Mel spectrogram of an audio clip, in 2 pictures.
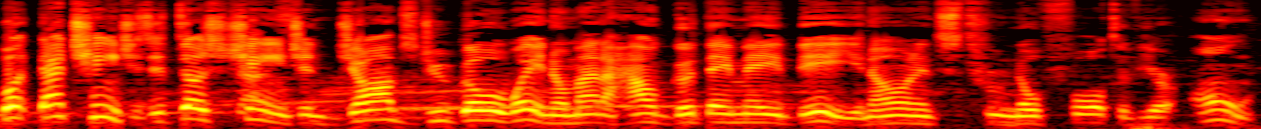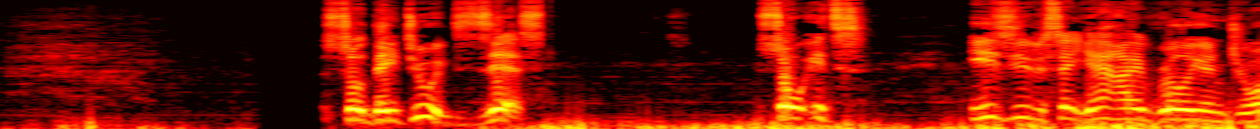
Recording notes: Was recorded live over the Wisdom app. The show was recorded outside our home studio so there will be background noises, wind dogs barking, and the like. We took complete advantage of a beautiful August day!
